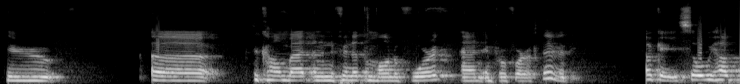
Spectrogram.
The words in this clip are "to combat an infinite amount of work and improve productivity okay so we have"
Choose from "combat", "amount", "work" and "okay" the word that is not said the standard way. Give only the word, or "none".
none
